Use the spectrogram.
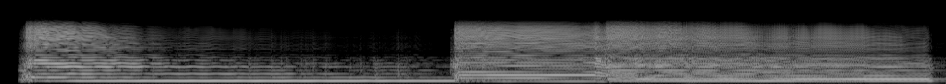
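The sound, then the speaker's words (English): Heavily fuzzed electric guitar with a Bakelite carousel volume knob rings out in thick, buzzing sustained chords, changing twice, loud with no talking over it. “You know what it needs? It needs some fuzz.”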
